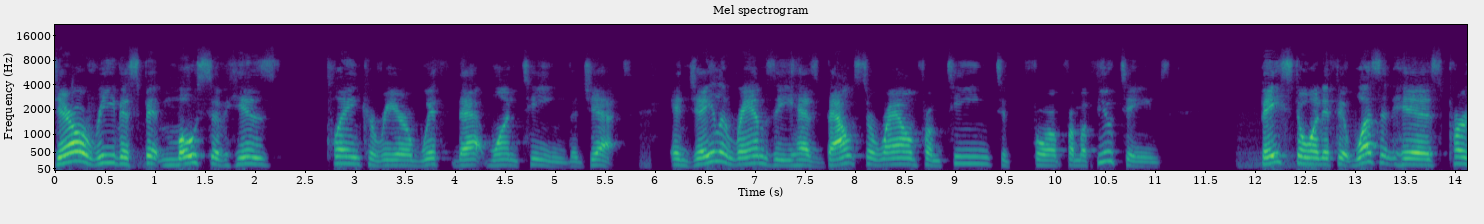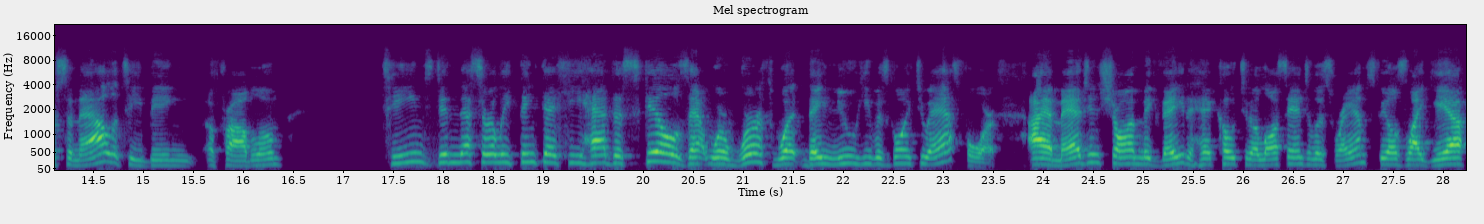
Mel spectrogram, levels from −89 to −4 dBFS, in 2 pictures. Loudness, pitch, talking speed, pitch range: -32 LUFS, 175 Hz, 155 wpm, 155-205 Hz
